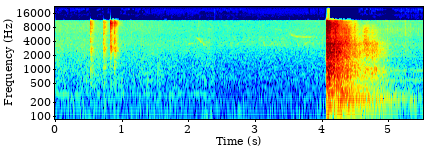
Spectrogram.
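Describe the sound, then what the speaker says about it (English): A Colt 45 pistol firing a 454-sized bullet over a chronograph: a few faint clicks, a quiet pause, then one loud, close gunshot that rings out and decays over about a second and a half. "This time we're shooting our 454s."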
